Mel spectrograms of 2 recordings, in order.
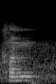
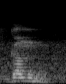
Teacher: जो अनुस्वार की मात्रा का प्रयोग किया जाता है जब बोलते समय तो आवाज नाक से निकलती है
